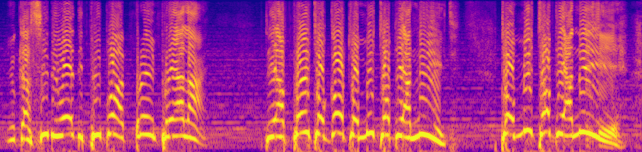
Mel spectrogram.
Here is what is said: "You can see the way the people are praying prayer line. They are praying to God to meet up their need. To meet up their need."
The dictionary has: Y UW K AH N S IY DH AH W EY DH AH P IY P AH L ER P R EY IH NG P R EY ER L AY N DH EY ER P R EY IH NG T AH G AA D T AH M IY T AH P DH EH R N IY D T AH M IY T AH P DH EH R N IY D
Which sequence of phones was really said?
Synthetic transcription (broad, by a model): Y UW K AH N S IY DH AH W EY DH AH P IY P AH L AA P R EY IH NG P R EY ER L AY N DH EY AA P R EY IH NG T AH G AA D T AH M IY T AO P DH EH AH N IY D T AH M IY T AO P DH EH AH N IY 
